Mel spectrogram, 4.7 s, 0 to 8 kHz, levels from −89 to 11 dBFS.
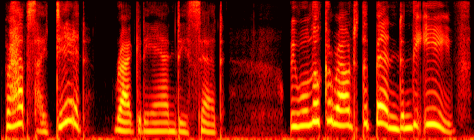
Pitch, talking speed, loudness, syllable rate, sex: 265 Hz, 190 wpm, -18 LUFS, 5.4 syllables/s, female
